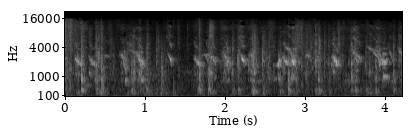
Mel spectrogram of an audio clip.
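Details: Baby chicks in a group, peeping constantly: dense overlapping high chirps, each short and slightly downslurred, several per second, with no pause and no other sounds.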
